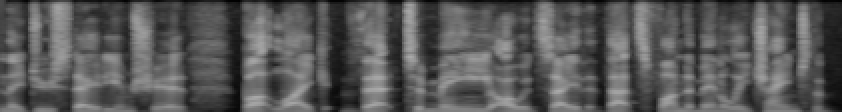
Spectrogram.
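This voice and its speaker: A man's voice: on the low side, smooth, dry recording. A man with an Australian accent chatting casually and informally as a podcast host, with some swearing. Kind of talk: casual chat.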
